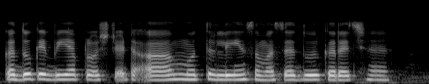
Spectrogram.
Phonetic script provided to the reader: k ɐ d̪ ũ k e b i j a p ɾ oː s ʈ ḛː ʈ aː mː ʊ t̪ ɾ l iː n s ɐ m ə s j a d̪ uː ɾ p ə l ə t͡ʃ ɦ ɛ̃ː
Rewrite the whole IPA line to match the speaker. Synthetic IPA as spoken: k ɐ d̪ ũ k e b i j a p ɾ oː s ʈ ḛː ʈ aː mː ʊ t̪ ɾ l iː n s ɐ m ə s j a d̪ uː ɾ k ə ɾ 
